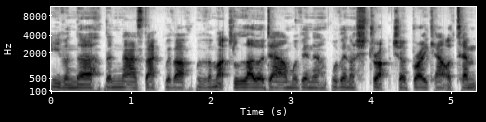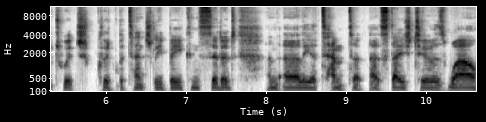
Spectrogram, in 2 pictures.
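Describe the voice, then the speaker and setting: A man with a very deep, low voice speaks at a moderate pace in a monotone, flat way, with hardly any pauses. The sound is dry and close with no echo, on a very clean recording with a silent background. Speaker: stock market analyst. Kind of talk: market analysis tutorial. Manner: halting, repeats words.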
